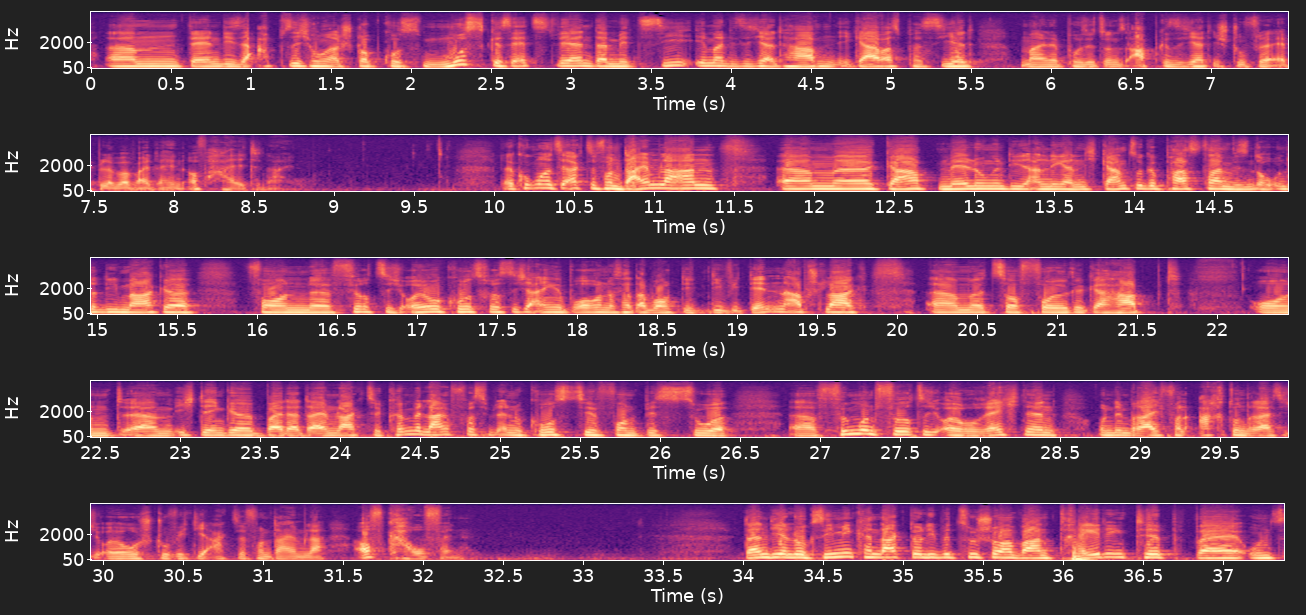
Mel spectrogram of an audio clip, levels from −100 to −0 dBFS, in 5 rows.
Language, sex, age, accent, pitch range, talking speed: German, male, 20-39, German, 135-165 Hz, 185 wpm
